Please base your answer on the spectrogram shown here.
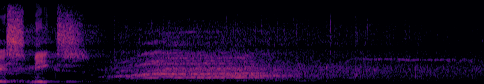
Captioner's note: audience applauding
